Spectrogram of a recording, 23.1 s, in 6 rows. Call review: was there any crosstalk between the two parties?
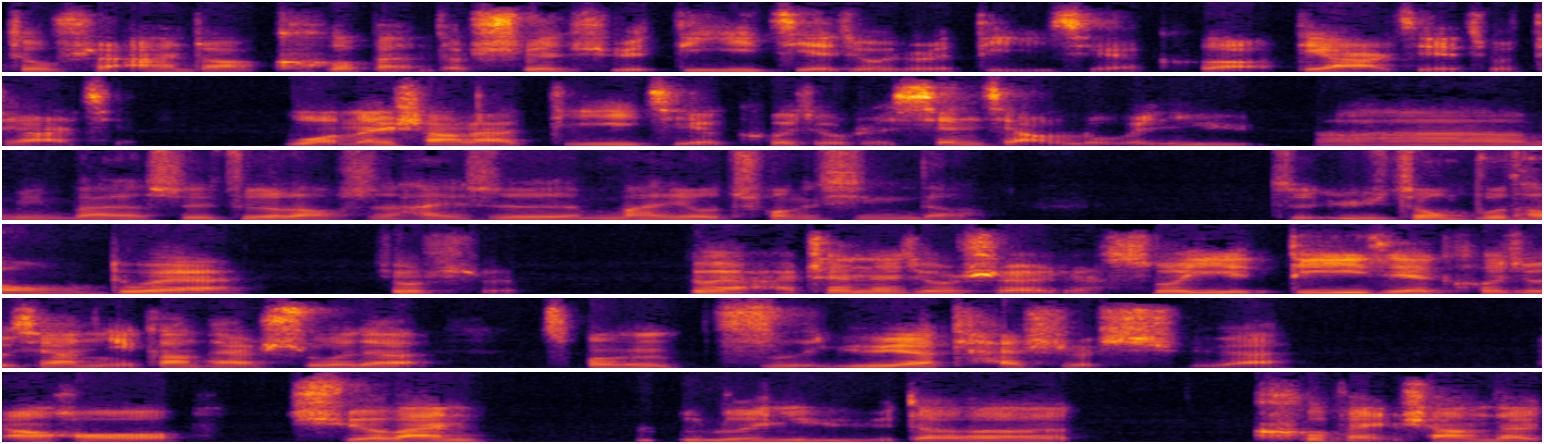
No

